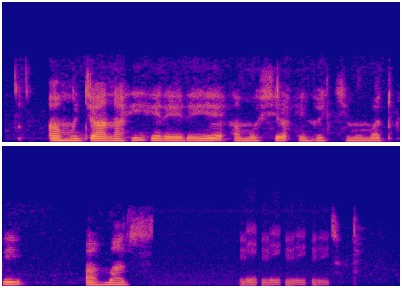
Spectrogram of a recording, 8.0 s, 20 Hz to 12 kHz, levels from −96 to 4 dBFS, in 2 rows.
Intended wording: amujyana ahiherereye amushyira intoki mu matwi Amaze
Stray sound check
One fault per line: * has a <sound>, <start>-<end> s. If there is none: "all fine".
* has a laugh, 6.4-7.3 s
